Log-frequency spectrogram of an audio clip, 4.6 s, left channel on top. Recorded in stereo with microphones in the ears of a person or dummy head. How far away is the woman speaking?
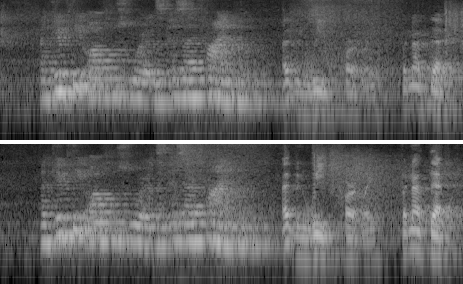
About 3.5 m.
